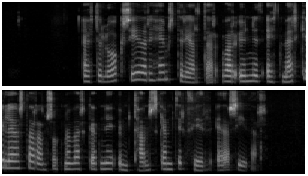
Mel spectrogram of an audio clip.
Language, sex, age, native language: Icelandic, female, 50-59, Icelandic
